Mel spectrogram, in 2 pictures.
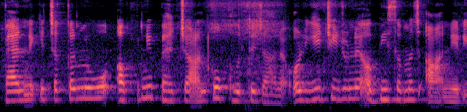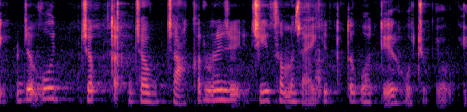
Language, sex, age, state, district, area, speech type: Hindi, female, 45-60, Rajasthan, Jodhpur, urban, spontaneous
